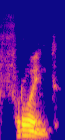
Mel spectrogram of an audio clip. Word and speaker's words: Freund: In German, it's called Freund. Freund, friend, sounds very similar, is spelled very similar,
